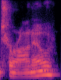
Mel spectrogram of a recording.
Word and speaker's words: Toronto: at home in in Toronto didn't pronounce the second T there so hopefully sound like a pro there we go can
